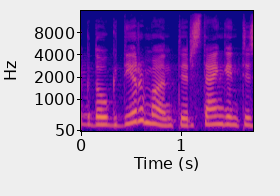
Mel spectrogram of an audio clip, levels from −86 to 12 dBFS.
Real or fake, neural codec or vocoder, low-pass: fake; vocoder, 44.1 kHz, 128 mel bands every 512 samples, BigVGAN v2; 14.4 kHz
